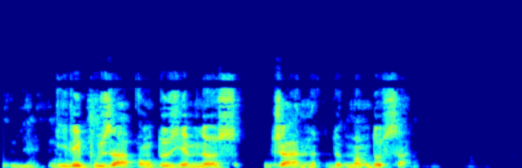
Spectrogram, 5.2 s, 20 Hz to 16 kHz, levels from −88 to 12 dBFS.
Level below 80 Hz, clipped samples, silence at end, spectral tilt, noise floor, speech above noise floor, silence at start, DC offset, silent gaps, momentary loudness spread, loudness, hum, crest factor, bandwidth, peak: -66 dBFS; under 0.1%; 1.15 s; -4 dB/octave; -71 dBFS; 53 dB; 0.05 s; under 0.1%; none; 16 LU; -18 LUFS; none; 18 dB; 9.4 kHz; 0 dBFS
